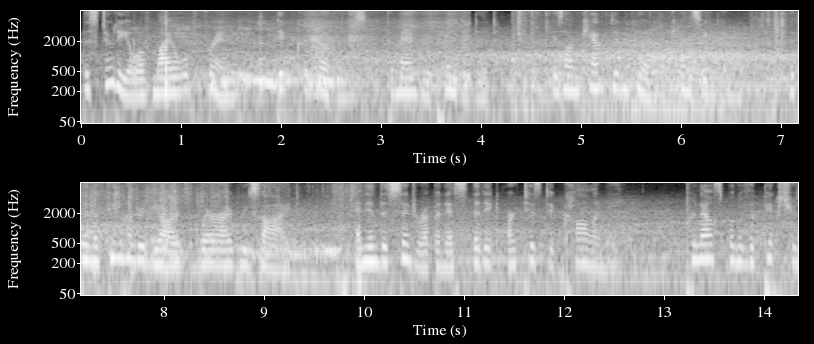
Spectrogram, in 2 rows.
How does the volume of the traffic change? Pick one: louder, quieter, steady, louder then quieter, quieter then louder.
louder then quieter.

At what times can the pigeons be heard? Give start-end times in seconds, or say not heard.
0.4-10.2.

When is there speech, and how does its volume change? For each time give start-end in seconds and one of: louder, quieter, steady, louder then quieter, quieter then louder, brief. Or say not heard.
0.0-14.3 steady.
